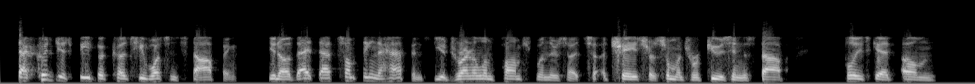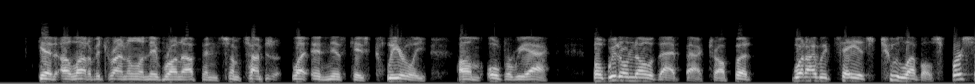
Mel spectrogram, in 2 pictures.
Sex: male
